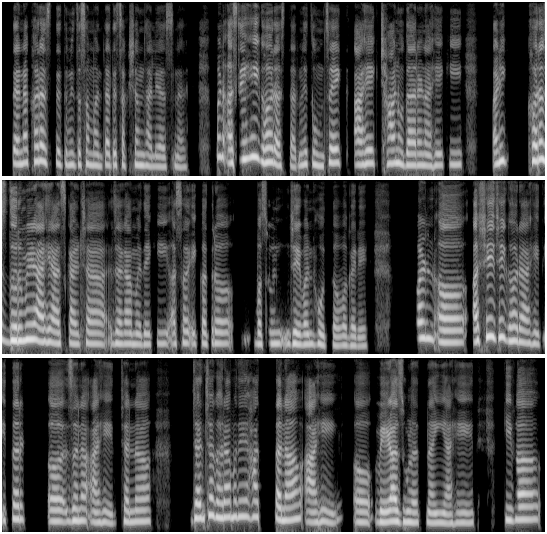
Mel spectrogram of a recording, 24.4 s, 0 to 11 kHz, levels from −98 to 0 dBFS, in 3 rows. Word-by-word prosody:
त्यांना 245 +1 +1
खरंच 285 -2 +1
ते 240 - -1
तुम्ही 220 -1 -3
जसं 225 +1 -3
म्हणताय 215 0 -3
ते 220 - -2
सक्षम 215 +1 -4
झाले 195 -2 -5
असणार. 180 0 -8 0.5
पण 370 -1 0
असेही 330 +6 +3
घर 270 -4 +3
असतात 190 -2 -8
म्हणजे 220 +2 -2
तुमचं 215 +3 -2
एक 255 -1 +1 0.2
आहे 225 +3 +1
एक 250 - -4
छान 245 +1 +1
उदाहरण 215 -2 0
आहे 210 +1 -3
की 225 +1 -7 0.5
आणि 260 +6 +3 0.4
खरंच 300 -1 +5
दुर्मिळ 265 +2 +8
आहे 240 -1 +3
आजकालच्या 205 -1 -2
जगामध्ये 200 -2 -2
की 205 -1 -7
असं 220 +2 -5
एकत्र 205 +1 -4 0.5
बसून 205 +1 -2 0.2
जेवण 195 -1 +1
होतं 175 -3 -3
वगैरे. 170 -2 -5 0.8
पण 305 -1 +4
अ, 235 - 0 0.5
असे 335 +7 +5
जे 330 0 +4
घरं 255 -3 +2
आहेत 210 -3 -2
इतर 250 +2 -1 0.4
अ, 215 - -2 0.3
जणं 225 0 +2
आहेत 190 -2 -3
ज्यांना 210 +1 0 0.7
ज्यांच्या 270 +4 +4
घरामध्ये 290 +1 +2
हा 295 0 -1 0.3
तणाव 240 +2 +4
आहे. 195 0 -1 0.4
अ, 200 - -3 0.3
वेळा 205 +2 +6
जुळत 200 -2 +1
नाही 185 0 0
आहे 185 +2 -4 0.5
किंवा 245 +1 +2
220 Hz, 140 wpm, -23 LUFS, 200-255 Hz, 0.8 s, दुर्मिळ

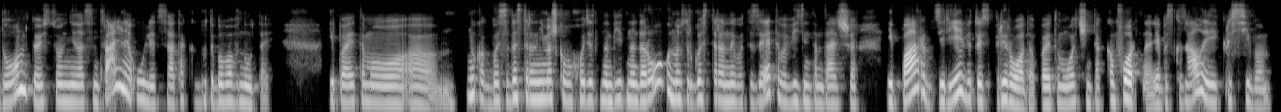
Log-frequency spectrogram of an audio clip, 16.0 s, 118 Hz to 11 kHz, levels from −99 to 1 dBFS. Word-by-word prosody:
дом, 220 +12 +4
то 275 -10 -2
есть 180 +1 -6
он 185 -1 +1
не 180 0 +1
на 180 - -1
центральной 200 - +2
улице, 175 -4 -3
а 175 - 0
так, 190 +2 -11
как 175 - -19
будто 195 +2 -6
бы 185 - 0
вовнутрь, 180 -3 -3 0.8
и 200 - -1
поэтому, 175 -2 0
а, 165 -2 -1
м, 165 - -10
ну, 235 +1 +2
как 200 -8 -6
бы, 190 - 0
с 190 - -8
одной 215 +3 +1
стороны 215 -2 +1
немножко 205 0 +1
выходит 200 0 -2
на 190 -1 +1
вид 195 +1 -4
на 195 -2 +2
дорогу, 245 - +3
но 205 -3 +2
с - - -15
другой 200 +1 -1
стороны, 195 -2 -1
вот 180 0 -9
из-за 185 +1 -5
этого 245 -5 0
виден 180 0 -4
там 170 0 -4
дальше 170 0 -1 0.4
и 190 - +2
парк, 200 - +6
деревья, 205 +7 +2
то 200 - -2
есть 185 0 -2
природа, 175 -7 +2
поэтому 165 0 0
очень 175 0 -2
так 170 0 -9
комфортно, 195 0 +4
я 165 - -1
бы 170 - -10
сказала, 180 +10 0
и 190 -6 +1
красиво. 180 -4 -6
185 Hz, 205 wpm, -24 LUFS, 175-200 Hz, 0.8 s, парк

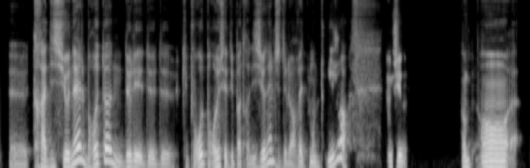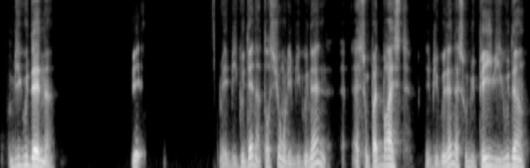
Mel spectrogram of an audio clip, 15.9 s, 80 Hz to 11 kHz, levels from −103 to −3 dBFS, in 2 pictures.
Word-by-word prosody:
heu, 85 -2 -10
traditionnelle 135 - +1
bretonne, 180 - 0
de 120 - -2
les 115 -4 0
de 100 -1 -6
de 95 -1 -10
qui - - -15
pour 160 - -2
eux - - -6
pour 155 - -5
eux, 145 - +1
c'était 150 - -5
pas 95 - -6
traditionnel, 100 - -4
c'était 105 - -9
leurs 95 -1 -7
vêtements 105 0 -5
de 105 - -12
tous - - -20
les - - 0
jours, - - 0 0.6
donc 115 -1 -6
j'ai 115 0 +1 0.9
en 110 +2 -1 0.2
en 120 +1 +4 0.4
bigoudène 140 - +7 1.2
et - - 0 1.1
Les 90 - -6
bigoudènes, 115 - +1
attention, 115 +4 -3
les 95 - -5
bigoudènes, 110 - -1 0.3
elles - - -4
sont 105 - -5
pas 115 +3 +5
de 150 - -8
Brest. 155 -5 +2 0.2
Les 100 - -9
bigoudènes, 105 - 0
elles 160 - +2
sont 115 - -6
du 110 -2 -7
pays 145 +7 +5
Bigoudin. 140 -1 +1
120 Hz, 170 wpm, -25 LUFS, 100-150 Hz, 1.2 s, bigoudène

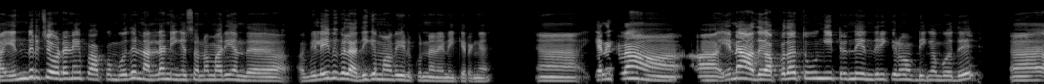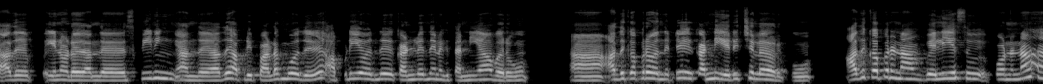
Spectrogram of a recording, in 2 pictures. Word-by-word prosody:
எந்தரிச்சோடனே 280 0 +2
பார்க்கும்போது, 230 0 -2
நல்லா 225 +3 +2
நீங்க 220 -2 -2
சொன்ன 215 -1 -4
மாதிரி 220 +1 0
அந்த, 185 -3 -2 0.6
விளைவுகள் 260 +4 +2
அதிகமாவே 220 +2 -1
இருக்கும்னு 180 -3 -6
நான் 165 - -1
நினைக்கிறேங்க. 150 -1 -5 0.6
ஆ - - -1 0.6
எனக்கெலாம் 255 +3 +4 0.6
ஆ - - +2 0.2
ஏனா 280 +3 +7
அது 230 0 +2
அப்போ 220 +3 -6
தான் 280 +1 +1
தூங்கிகிட்டுருந்து 275 -2 0
எந்திரிக்கிறோம் 235 0 -3
அப்படிங்கும்போது, 205 - -4 0.5
ஆ - - +1 0.3
அது 200 +2 0 0.4
என்னோட 210 -1 +1 0.2
அந்த 190 0 -1 0.3
ஸ்க்ரீனிங் 275 +6 -2 0.2
அந்த 190 -1 -4 0.2
அது 265 - 0
அப்படி 220 -2 -3
படும்போது, 240 +1 +1 0.2
அப்படியே 250 +7 -3
வந்து 245 +2 -1 0.2
கண்ணுலேருந்து 235 +3 0
எனக்கு 205 -2 -6
தண்ணியா 210 +4 -1
வரும். 185 +2 -3 0.5
ஆ - - 0 0.4
அதுக்கப்புறம் 275 +2 +1
வந்துட்டு 240 +4 -3 0.2
கண் 250 +3 +3
எரிச்சலா 240 +1 0
இருக்கும். 180 +1 -8 0.4
அதுக்கப்புறம் 325 -2 +2
சு - - +4
நான் 250 -1 +1
வெளியே 260 +4 +3 0.4
போனேன்னா, 235 +5 +1
235 Hz, 140 wpm, -22 LUFS, 210-270 Hz, 0.6 s, ஏனா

